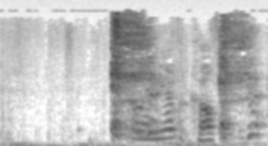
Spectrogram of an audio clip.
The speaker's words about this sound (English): Oh, you have a cough.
